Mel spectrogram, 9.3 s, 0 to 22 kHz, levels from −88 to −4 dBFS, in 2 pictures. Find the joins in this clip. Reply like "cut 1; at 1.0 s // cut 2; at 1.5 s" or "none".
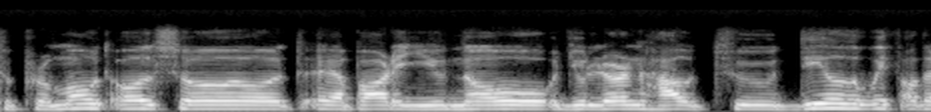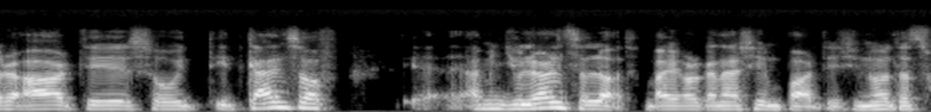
none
